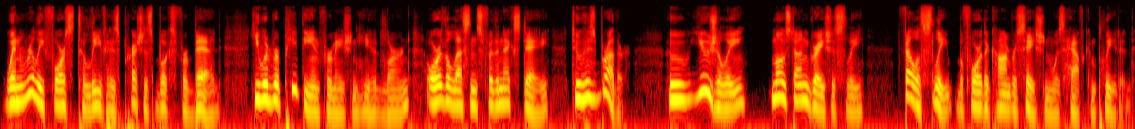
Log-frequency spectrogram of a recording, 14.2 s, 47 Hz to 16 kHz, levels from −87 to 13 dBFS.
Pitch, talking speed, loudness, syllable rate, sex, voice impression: 135 Hz, 170 wpm, -21 LUFS, 5.3 syllables/s, male, masculine, adult-like, thick, tensed, powerful, clear, fluent, intellectual, slightly friendly, wild, lively, slightly kind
